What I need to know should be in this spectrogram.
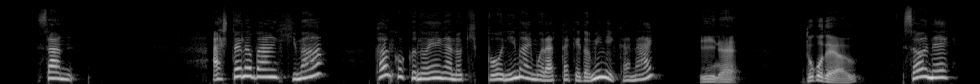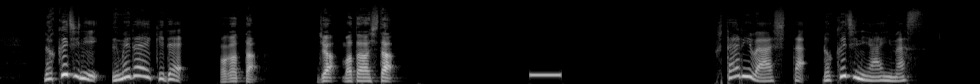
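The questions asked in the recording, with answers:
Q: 2人は明日6時に会います。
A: 正しい(はい)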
